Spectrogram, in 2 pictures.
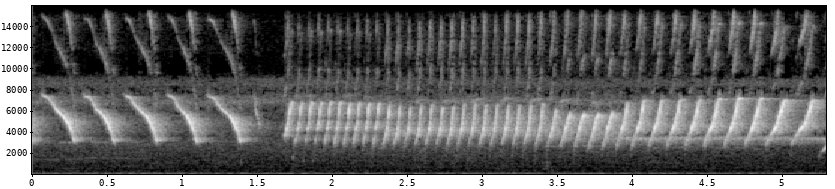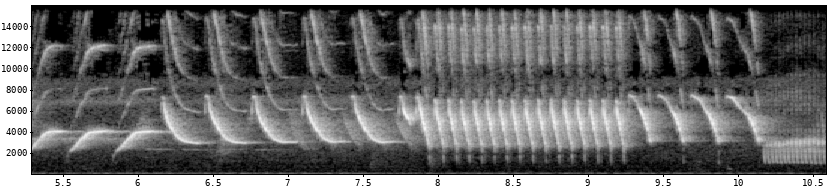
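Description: A canary sings continuously in high, bright rolling tours, each rapid trill repeated several times before switching to a new phrase, over a faint low hum.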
